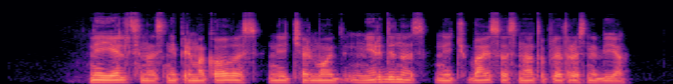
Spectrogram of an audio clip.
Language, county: Lithuanian, Telšiai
